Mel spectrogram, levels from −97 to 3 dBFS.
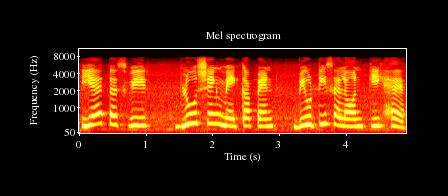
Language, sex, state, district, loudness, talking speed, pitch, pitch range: Hindi, female, Madhya Pradesh, Katni, -12 LUFS, 120 wpm, 305 Hz, 290-360 Hz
